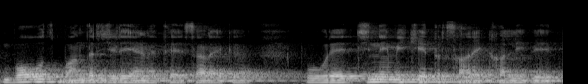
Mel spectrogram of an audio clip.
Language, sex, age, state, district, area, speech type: Dogri, male, 45-60, Jammu and Kashmir, Reasi, rural, spontaneous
